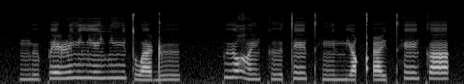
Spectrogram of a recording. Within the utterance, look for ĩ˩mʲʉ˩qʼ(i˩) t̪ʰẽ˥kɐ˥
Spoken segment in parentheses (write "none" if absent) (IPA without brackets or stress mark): i˩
